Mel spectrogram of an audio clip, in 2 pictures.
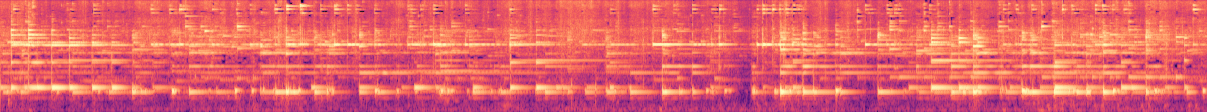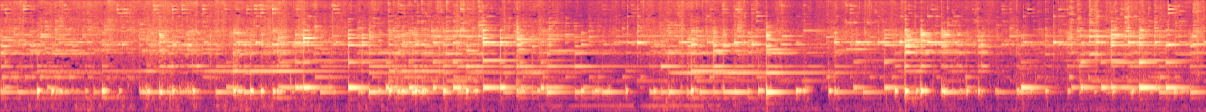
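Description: Bells on a herd of goats clanking and jangling continuously and irregularly as the animals move and feed.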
